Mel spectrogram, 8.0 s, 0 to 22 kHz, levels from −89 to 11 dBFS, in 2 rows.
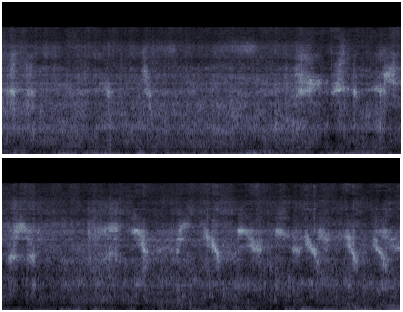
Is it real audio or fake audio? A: fake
